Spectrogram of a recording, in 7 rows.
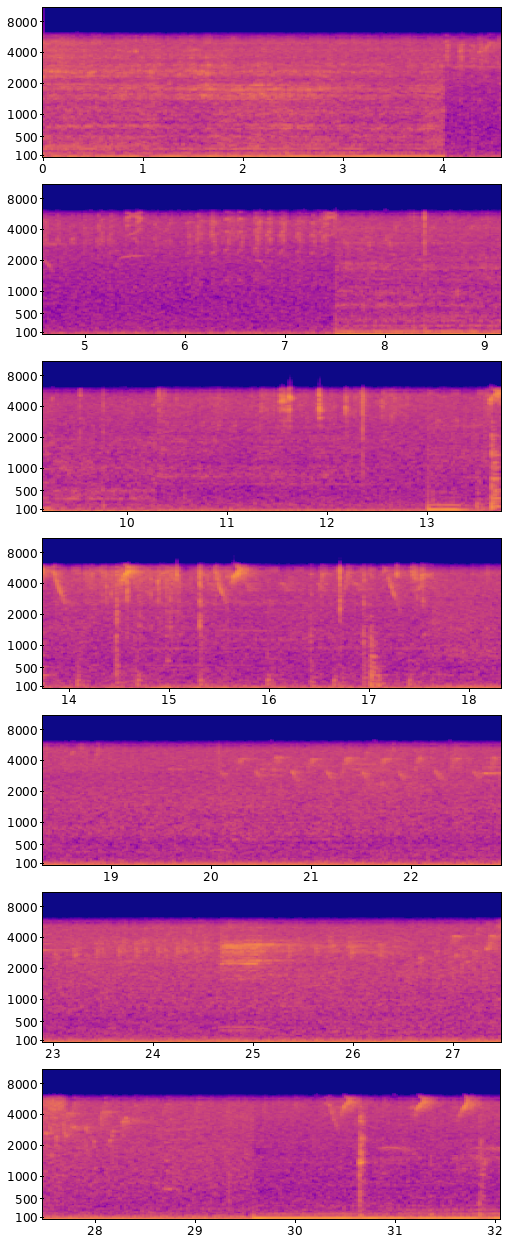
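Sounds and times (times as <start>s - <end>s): steady low rumble: 0.0s - 4.1s, 7.5s - 12.2s, 12.8s - 14.2s, 29.1s - 32.0s
sharp knocks: 13.0s - 17.6s, 29.6s - 32.0s
birds chirping: 13.0s - 17.7s, 29.6s - 32.0s.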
